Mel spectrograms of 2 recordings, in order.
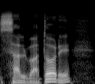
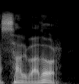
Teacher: En castellano, las consonantes como la t, cuando iban entre vocales, se suavizaron, se convirtieron en d. Por eso, del latín salvatore llegamos a salvador. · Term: la sonorización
